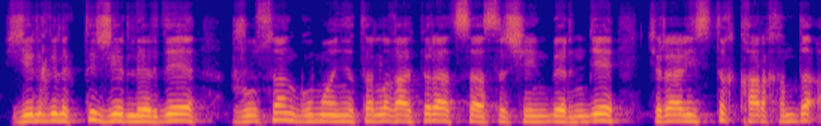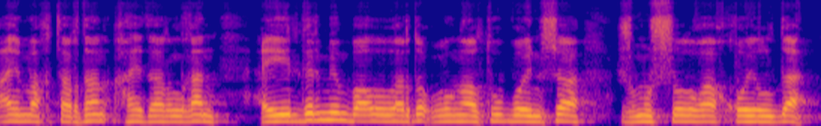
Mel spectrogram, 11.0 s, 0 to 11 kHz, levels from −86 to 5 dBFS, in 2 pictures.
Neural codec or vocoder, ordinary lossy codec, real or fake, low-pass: vocoder, 22.05 kHz, 80 mel bands, WaveNeXt; none; fake; none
